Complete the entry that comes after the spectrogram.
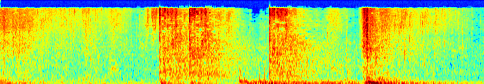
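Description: Heavy gunfire in the video game Control, three loud booming bursts a second or so apart, each with a dense crackling tail over a rumbling background, with no speech.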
